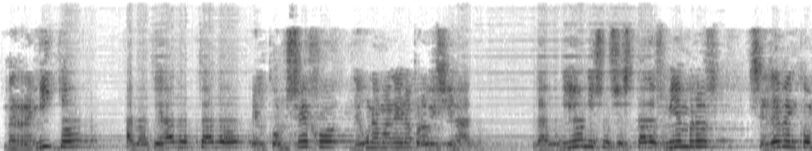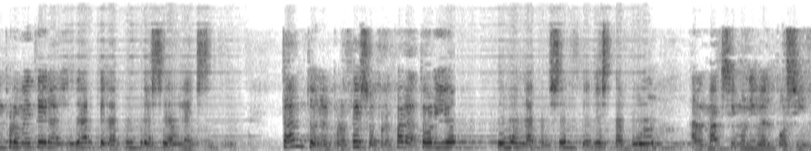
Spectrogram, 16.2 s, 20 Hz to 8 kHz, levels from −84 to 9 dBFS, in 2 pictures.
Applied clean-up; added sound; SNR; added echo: neural separator model SepFormer DNS4.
